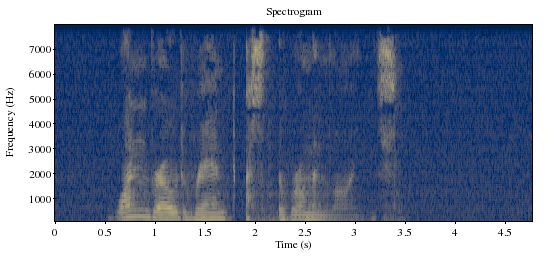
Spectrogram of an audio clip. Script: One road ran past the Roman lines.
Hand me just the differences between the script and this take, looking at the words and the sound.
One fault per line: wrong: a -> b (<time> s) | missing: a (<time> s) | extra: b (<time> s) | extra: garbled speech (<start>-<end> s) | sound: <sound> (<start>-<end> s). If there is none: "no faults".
sound: dropout (1.8-1.9 s)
